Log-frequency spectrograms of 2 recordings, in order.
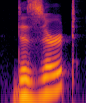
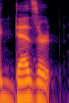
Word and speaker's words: dessert: Dessert first. I kept wanting to say desert.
